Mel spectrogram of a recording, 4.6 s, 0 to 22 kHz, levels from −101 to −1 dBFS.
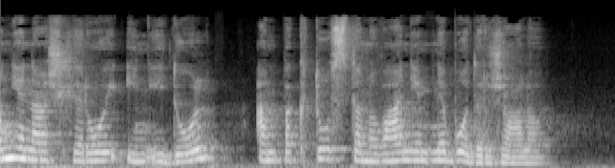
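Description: A speech clip with two brief dropouts from AAC frame loss with concealment, each about 30 ms: at 1.62 to 1.67 s, between "naš heroj in idol" and "ampak to", and at 3.20 to 3.25 s, just before "ne bo". The length fits a run of three short low-delay frames. The decoder covers each gap from the last good spectrum, so each one sounds like a short smeared, noisy patch. On a spectrogram the harmonic lines blur into a narrow vertical band of diffuse energy, and the waveform shows a brief stretch of altered texture. The faint light graininess across the clip is likely low-delay AAC compression.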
